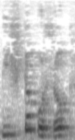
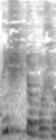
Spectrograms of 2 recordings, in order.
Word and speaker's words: পৃষ্ঠপোষক: আর পৃষ্ঠপোষক নয়, কথাটা হলো পৃষ্ঠপোষক।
